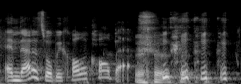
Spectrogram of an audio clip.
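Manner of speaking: laughing through the words. Real, not acted. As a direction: chuckle while explaining. Laughs at own callback.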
